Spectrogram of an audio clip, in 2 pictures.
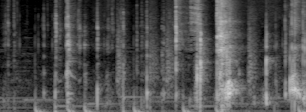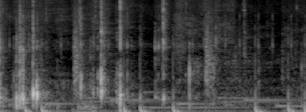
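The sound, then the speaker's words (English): A can of San Pellegrino Limonata being cracked open: a run of small clicks and clatter from handling, with one brief, sharp hissing burst near the middle. “So I'm cracking open a San Pellegrino Limonata to mix with my pre-workout powder.”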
